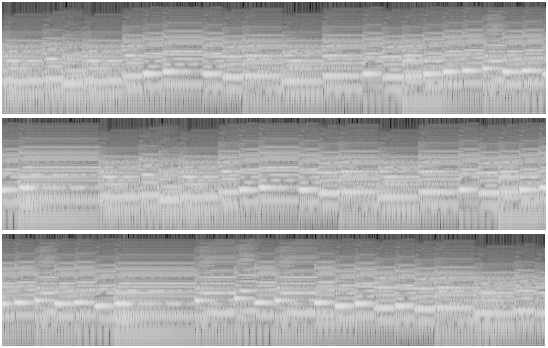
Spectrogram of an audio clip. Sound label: musette, cello; suzuki cello school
